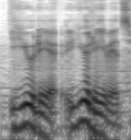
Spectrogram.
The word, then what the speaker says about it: Юрьевец: Я поехал в славный город Юрьевец, видимо, да, читается правильно.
